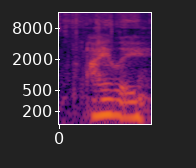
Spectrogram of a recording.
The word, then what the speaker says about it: Islay: Islay seems to be the standard sound.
